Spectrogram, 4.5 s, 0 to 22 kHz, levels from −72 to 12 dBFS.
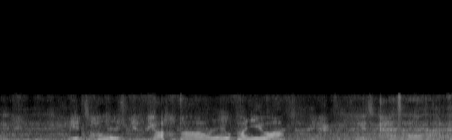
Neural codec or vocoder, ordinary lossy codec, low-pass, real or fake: codec, 24 kHz, 0.9 kbps, WavTokenizer, small release; none; 7.2 kHz; fake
